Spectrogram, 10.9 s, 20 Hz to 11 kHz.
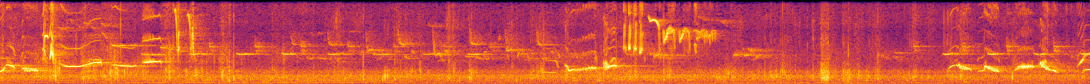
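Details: Blackbird, a male, performing from a tall stump on the Huys te Warmont Estate on 22 April 2022; low warbling phrases recur at intervals over many high chirps and trills from other background birds.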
